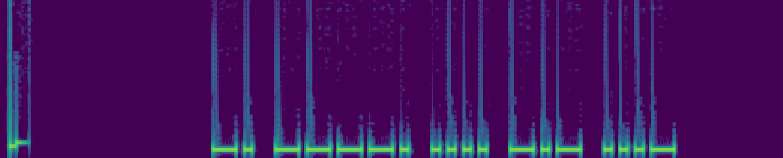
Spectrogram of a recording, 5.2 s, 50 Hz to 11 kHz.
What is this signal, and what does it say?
Morse code, heard as a keyed tone, about 24 wpm, 700 Hz. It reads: N9HKV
